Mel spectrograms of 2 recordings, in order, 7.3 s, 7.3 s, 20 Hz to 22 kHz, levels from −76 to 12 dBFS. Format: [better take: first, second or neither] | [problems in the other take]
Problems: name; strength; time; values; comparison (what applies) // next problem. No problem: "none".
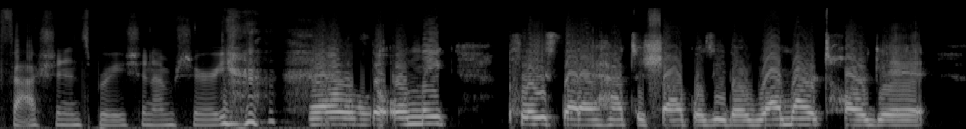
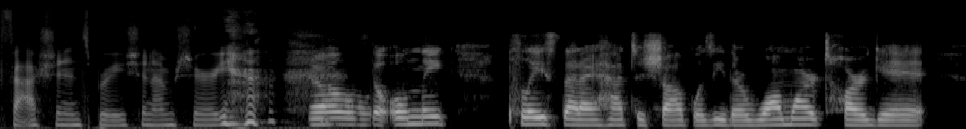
second | distortion; heavy; 16% of the sound clipped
